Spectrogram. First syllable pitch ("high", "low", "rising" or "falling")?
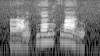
low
